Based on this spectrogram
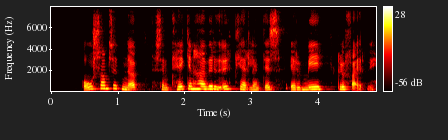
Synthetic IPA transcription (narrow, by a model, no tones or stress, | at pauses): oːwsamsɛht̪nœp̚n̥sɛmt̪ʰɛːcɪnɦavavɪɾɪðʏhpçɛɾlɛnt̪ɪsɛɾʏmɪhklʏfa̰ːjɾɪ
